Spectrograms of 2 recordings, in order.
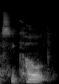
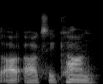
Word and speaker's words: OxyContin: This Netflix show called OxyContin, not Oxycoat, Cotton. It's actually pronounced OxyContin, CONTIN.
